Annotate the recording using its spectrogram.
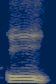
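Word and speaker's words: こ: It is pronounced as ko.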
